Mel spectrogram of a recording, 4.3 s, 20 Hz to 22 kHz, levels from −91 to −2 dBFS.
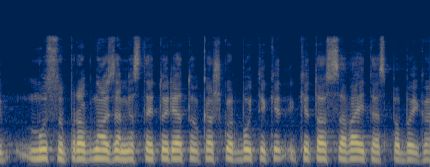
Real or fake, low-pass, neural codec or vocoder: real; 9.9 kHz; none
